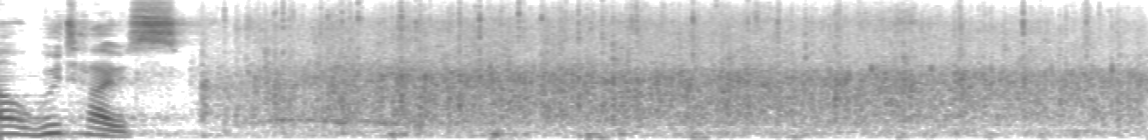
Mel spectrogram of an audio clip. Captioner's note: audience applauding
